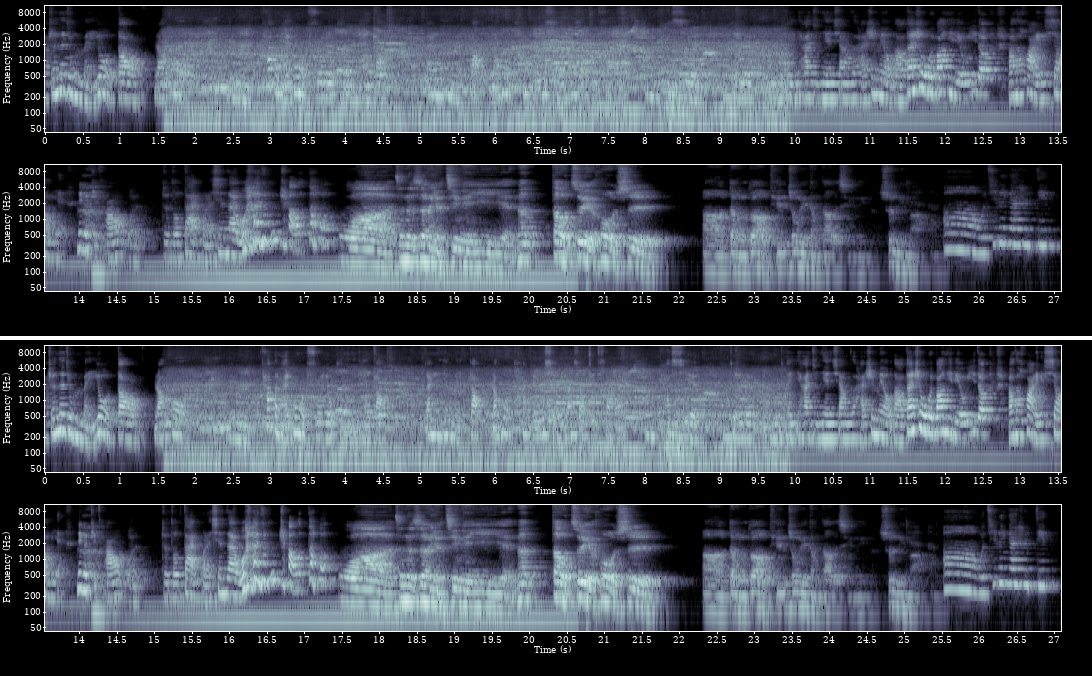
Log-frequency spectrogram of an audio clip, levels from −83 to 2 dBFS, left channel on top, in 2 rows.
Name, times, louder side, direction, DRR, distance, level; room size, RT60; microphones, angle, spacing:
voice 1, 0.0-1.9 2.4-4.5 5.1-8.7 9.2-14.8 15.1-17.3 20.4-20.7 25.5-26.9, right 3 dB, 55° right, 3 dB, 0.4 m, -23 dB
sound 1, 1.5-9.9, equal, 20° left, 0.8 m, -24 dB
voice 2, 8.2-8.6 9.0-9.4 14.1-14.4 17.5-21.7 22.3-25.2, right 1 dB, 15° right, -3 dB, 0.7 m, -21 dB
sound 2, 8.3-20.7, left 2 dB, 80° left, 0.5 m, -38 dB
2.1 x 2.1 x 3.3 m, 0.64 s
head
